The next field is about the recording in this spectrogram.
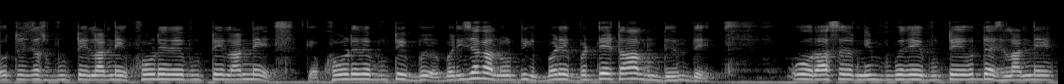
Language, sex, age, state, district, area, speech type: Dogri, female, 60+, Jammu and Kashmir, Udhampur, rural, spontaneous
